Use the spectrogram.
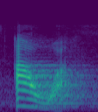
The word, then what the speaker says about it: agua: artículo masculino por ejemplo agua agua es una palabra femenina pero empieza por una a y esta a es tónica porque no decimos agua decimos agua la palabra la sílaba tónica es la primera es la si dijéramos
